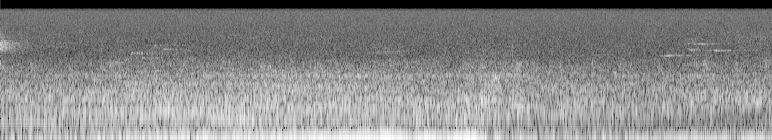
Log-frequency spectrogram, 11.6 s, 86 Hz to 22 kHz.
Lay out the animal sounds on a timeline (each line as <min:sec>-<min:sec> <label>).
0:01.6-0:02.9 Hermit Thrush (Catharus guttatus)
0:05.5-0:06.2 Red-winged Blackbird (Agelaius phoeniceus)
0:09.8-0:11.0 Hermit Thrush (Catharus guttatus)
